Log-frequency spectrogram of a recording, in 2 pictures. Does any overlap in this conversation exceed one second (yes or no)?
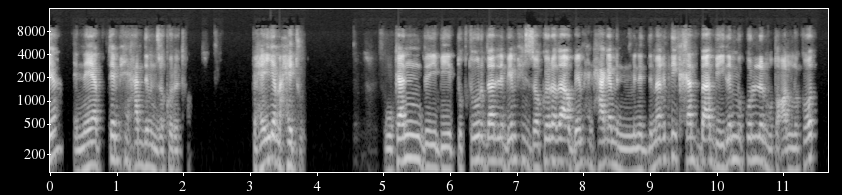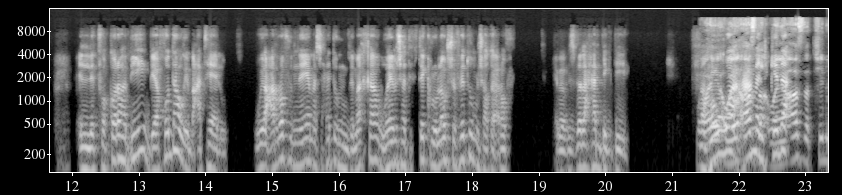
yes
